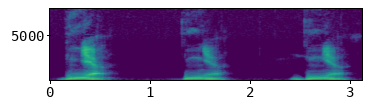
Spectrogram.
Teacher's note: take your tongue and press it to your palate as you do by saying the sound ja, and end up pronouncing nya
